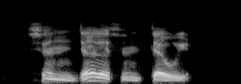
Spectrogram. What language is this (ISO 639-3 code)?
kab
